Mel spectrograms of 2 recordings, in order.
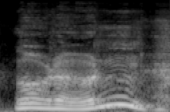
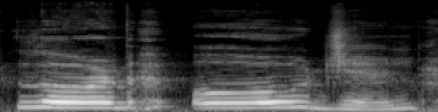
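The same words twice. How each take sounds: First: Said in the usual way. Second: Ojin drawn out slow and loud, as if sobbing; imitating a tearful cry of Lord Ojin; mock crying pronunciation. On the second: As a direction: say Lord Ojin like a wailing crier, stretched and blubbered. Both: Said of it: "I don't know how to say these words when they're crying".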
